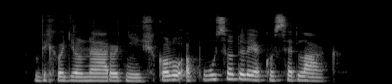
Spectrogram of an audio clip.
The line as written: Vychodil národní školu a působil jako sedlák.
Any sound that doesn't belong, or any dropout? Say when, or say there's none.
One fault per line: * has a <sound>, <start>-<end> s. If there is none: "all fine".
all fine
